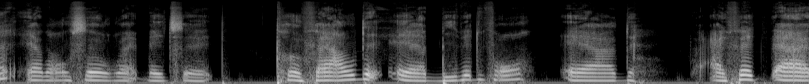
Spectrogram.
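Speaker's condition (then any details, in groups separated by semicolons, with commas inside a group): Non-progressive muscular dystrophy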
